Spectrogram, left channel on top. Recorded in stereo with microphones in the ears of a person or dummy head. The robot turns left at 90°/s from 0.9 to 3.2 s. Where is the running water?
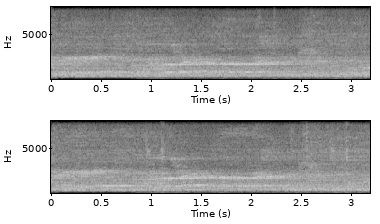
155° left, 1.7 m; by 3.2 s 50° right, 1.7 m.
